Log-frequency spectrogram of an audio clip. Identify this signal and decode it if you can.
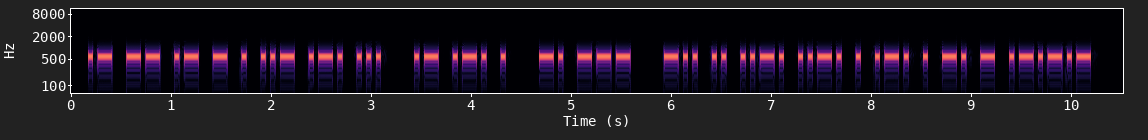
Morse code, heard as a keyed tone, about 25 wpm, 600 Hz. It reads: AMATEURS ARE NO DIFFERENT.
